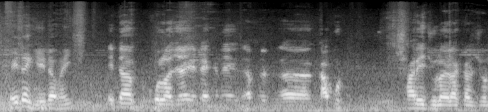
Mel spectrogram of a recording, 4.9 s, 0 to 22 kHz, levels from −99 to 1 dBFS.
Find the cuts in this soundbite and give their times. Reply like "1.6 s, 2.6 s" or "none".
none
